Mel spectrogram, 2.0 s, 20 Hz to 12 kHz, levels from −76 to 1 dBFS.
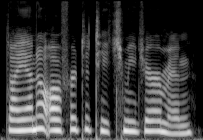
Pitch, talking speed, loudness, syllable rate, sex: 240 Hz, 175 wpm, -14 LUFS, 5.3 syllables/s, female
